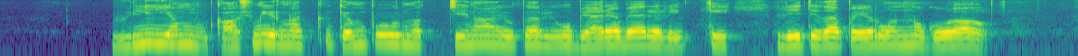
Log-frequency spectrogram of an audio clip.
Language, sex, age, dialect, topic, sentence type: Kannada, male, 18-24, Northeastern, agriculture, statement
